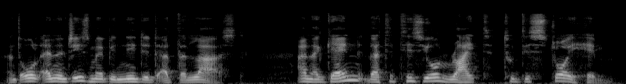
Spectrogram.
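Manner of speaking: put-on earnest old Dutch scholar laying out the plan; Van Helsing's Dutch accent. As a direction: Dutch professor voice.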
